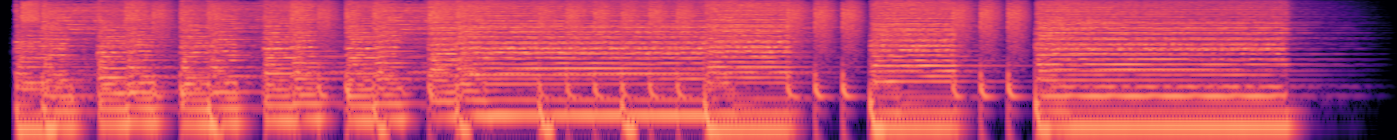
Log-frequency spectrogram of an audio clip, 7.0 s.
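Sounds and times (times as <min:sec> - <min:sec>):
jingle: 0:00.1 - 0:06.9.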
